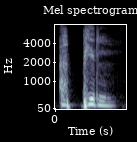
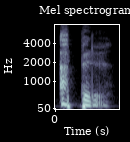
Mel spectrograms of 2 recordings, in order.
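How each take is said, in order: First: "أبل" stressed on its last syllable, a-PPLE; wrong second-syllable stress. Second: "أبل" stressed at the start, AP-ple; first-syllable stress. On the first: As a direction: misplace the weight onto the end of "أبل". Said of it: "ما ينفعش مثلًا أنطقها". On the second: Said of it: "الصح هو أبل". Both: Shown as a demonstration.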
